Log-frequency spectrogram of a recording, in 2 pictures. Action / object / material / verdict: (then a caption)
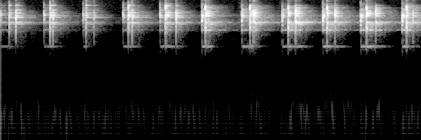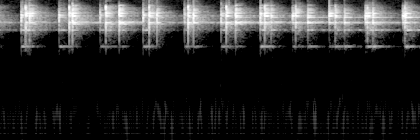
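tap / blown-glass pumpkin ornament / glass / none. Fingernails tap rapidly on the ribs of a hollow, ribbed, white blown-glass pumpkin with a gold stem. Each tap gives a bright, high glassy click with a very short ring, repeating in a quick, slightly uneven series with almost no low end.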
